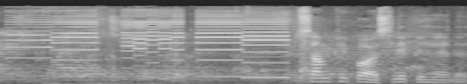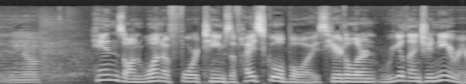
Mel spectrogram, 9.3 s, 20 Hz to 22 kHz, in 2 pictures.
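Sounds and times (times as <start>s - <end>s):
homemade electronic alarm clock ringing: 0.0s - 3.4s
speech: 3.1s - 9.3s.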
